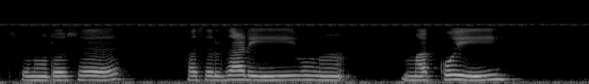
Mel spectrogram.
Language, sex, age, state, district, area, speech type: Dogri, female, 30-45, Jammu and Kashmir, Reasi, rural, spontaneous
